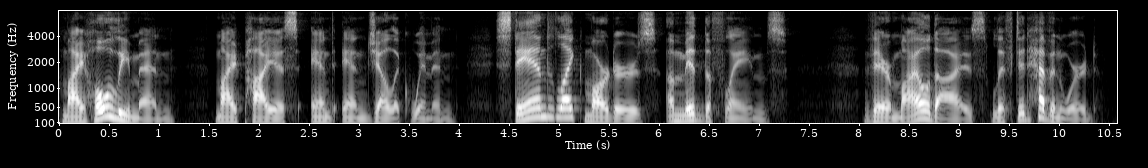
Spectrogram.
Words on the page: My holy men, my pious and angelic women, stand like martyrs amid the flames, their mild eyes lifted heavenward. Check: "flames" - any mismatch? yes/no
no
